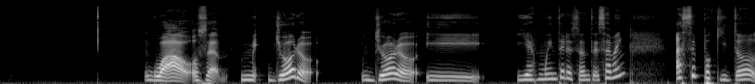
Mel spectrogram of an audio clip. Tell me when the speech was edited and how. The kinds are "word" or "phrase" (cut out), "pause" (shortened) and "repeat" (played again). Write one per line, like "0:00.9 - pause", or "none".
none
